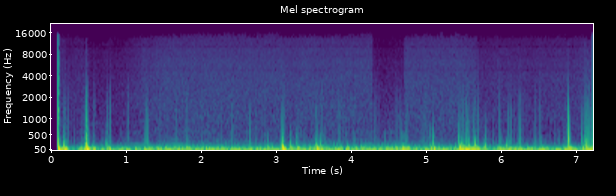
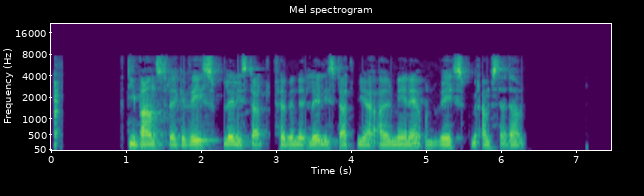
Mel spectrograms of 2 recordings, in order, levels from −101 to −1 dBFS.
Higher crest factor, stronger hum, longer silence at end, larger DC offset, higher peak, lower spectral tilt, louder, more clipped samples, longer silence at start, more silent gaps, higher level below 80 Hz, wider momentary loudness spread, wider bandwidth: about the same, 18 dB vs 22 dB; neither; second, 0 s vs 1.15 s; neither; first, 0 dBFS vs -4 dBFS; first, -7.5 dB/octave vs -4 dB/octave; about the same, -25 LUFS vs -25 LUFS; neither; about the same, 0.1 s vs 0.05 s; second, none vs 0.17-0.91 s, 0.97-1.01 s, 2.93-2.97 s; first, -20 dBFS vs -60 dBFS; first, 13 LU vs 7 LU; second, 7.2 kHz vs 8 kHz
